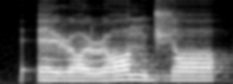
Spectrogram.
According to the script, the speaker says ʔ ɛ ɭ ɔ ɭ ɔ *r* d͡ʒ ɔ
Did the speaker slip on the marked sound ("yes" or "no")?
yes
